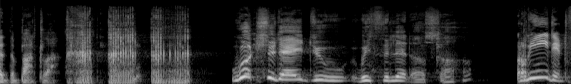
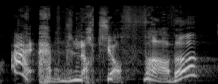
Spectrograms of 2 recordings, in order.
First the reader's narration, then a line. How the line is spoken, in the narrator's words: spluttered the lord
